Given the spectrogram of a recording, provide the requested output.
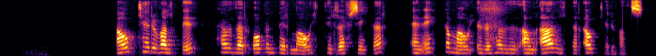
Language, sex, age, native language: Icelandic, female, 60-69, Icelandic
